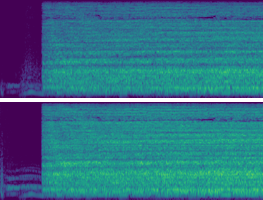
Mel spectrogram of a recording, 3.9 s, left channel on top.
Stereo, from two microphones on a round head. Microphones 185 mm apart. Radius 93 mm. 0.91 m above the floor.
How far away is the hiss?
About 1.8 m.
